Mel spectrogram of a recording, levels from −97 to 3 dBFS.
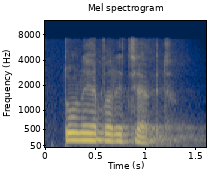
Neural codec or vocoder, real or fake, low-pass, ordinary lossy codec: codec, 16 kHz, 2 kbps, FunCodec, trained on LibriTTS, 25 frames a second; fake; 7.2 kHz; none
